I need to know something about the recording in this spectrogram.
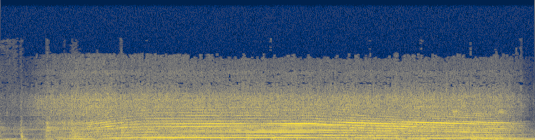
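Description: An air raid siren during the war in Ukraine wails steadily, its long tone rising and then holding in a sustained drone, loud and continuous over low background rumble, with no voices.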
